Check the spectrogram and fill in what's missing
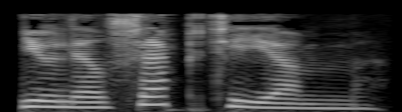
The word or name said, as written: unnilseptium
